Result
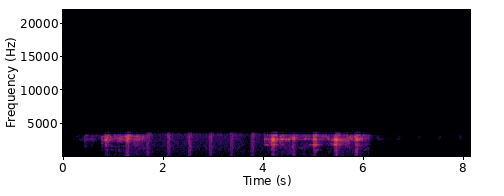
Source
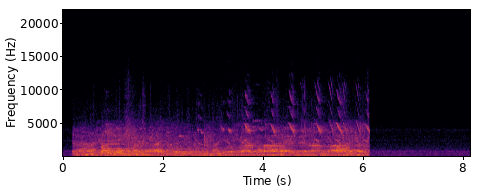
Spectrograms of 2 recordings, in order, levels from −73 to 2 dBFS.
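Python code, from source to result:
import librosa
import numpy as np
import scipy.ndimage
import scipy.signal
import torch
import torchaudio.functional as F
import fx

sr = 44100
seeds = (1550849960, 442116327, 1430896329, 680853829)

y = fx.fade_in_head(x, sr, length_s=1.56)
y = scipy.signal.sosfilt(scipy.signal.butter(2, 300.0, 'highpass', fs=sr, output='sos'), y)
y = fx.hum_notches(y, sr, base_hz=50, count=9)
y = fx.overflow_wrap(y, sr, gain_db=28.5, at=(1.64, 4.03))
y = fx.chopper(y, sr, hz=2.4, depth_pct=65, duty_pct=15)
y = (np.mod(10.0 ** (12.5 / 20.0) * y + 1.0, 2.0) - 1.0) / 10.0 ** (12.5 / 20.0)
y = fx.air_absorb(y, sr, metres=260.0)
y = y + 10.0 ** (-23.0 / 20.0) * np.pad(y, (int(437 * sr / 1000.0), 0))[:len(y)]
y = fx.rev_fdn(y, sr, rt60_s=0.48, lf_ratio=1.5, hf_ratio=0.6, size_ms=39.0, drr_db=3.5)
y = fx.freq_invert(y, sr, carrier_hz=3400)
y = fx.upward_expand(y, sr, threshold_db=-48.0, expansion=1.5)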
